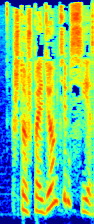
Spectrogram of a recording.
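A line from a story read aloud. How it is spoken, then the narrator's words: Plain. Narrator (Russian): сказал я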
